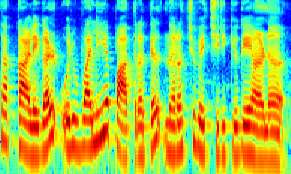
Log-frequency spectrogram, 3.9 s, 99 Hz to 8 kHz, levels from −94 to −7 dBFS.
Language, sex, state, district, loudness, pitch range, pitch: Malayalam, female, Kerala, Kollam, -16 LUFS, 165-195 Hz, 180 Hz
